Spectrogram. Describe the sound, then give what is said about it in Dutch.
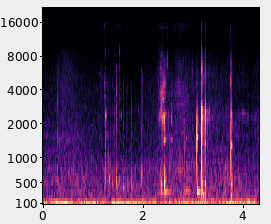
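Quiet mouth sounds of someone taking a sip of water and swallowing, with a few soft wet clicks and gulps over low background hiss, and no talking. “Oh, sorry hoor, even slok water nemen weer.”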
